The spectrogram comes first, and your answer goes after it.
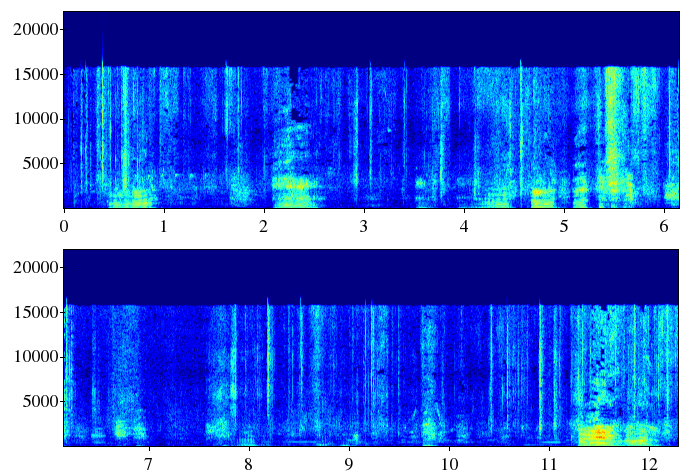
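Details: Akita Inu puppies in crazy play around the yard as the warm season starts; short harmonic growling vocalizations in bursts, with a loud whining growl near the end and scuffling noises between.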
